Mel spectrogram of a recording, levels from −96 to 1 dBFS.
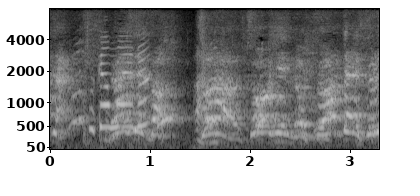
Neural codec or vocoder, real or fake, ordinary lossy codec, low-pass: none; real; none; none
